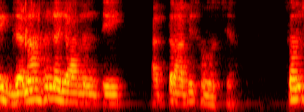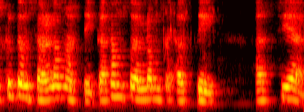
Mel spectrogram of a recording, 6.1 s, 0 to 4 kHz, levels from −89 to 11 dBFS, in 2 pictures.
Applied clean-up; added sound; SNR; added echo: neural mask model DeepFilterNet 3.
